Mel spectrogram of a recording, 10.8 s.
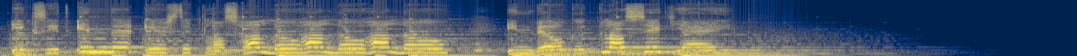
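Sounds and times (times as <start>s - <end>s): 
accompaniment with singing: 0.1s - 8.1s.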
